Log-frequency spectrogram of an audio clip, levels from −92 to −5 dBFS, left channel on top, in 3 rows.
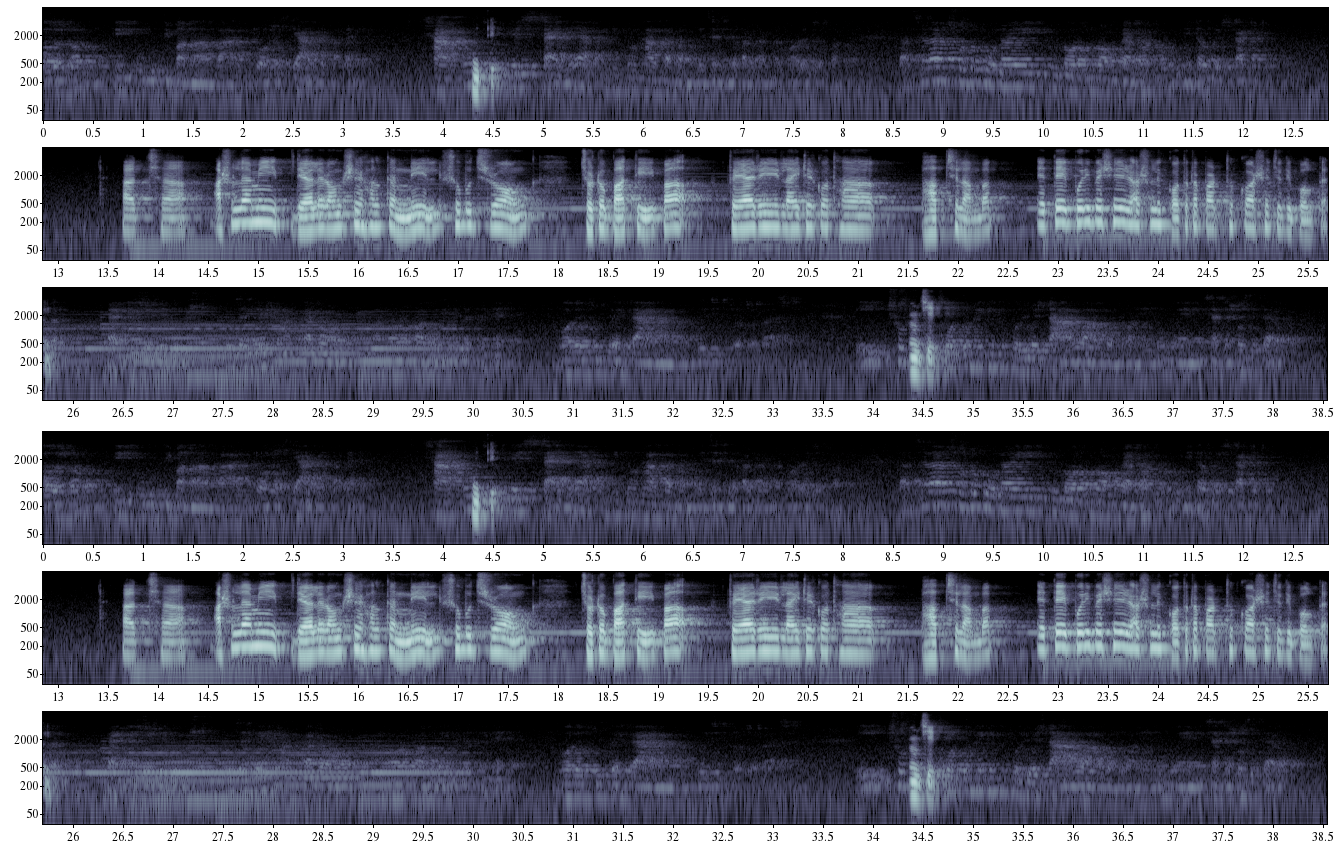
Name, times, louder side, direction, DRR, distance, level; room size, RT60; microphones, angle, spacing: voice 1, 0.0-3.1 3.8-12.3 26.3-30.3 30.8-38.1, equal, 25° left, -5 dB, 6.5 m, -55 dB
sound 1, 13.7-29.9, right 2 dB, 80° left, 7.3 m, -51 dB
voice 2, 13.7-14.3 14.6-17.7 18.2-19.4 19.7-21.2 21.6-22.4 22.8-25.8 34.4-34.6, right 1 dB, 10° right, 10 dB, 0.6 m, -26 dB
25.5 x 17.0 x 6.7 m, 1.1 s
head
